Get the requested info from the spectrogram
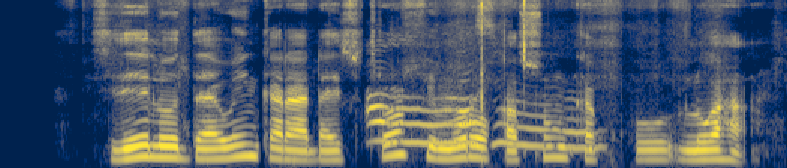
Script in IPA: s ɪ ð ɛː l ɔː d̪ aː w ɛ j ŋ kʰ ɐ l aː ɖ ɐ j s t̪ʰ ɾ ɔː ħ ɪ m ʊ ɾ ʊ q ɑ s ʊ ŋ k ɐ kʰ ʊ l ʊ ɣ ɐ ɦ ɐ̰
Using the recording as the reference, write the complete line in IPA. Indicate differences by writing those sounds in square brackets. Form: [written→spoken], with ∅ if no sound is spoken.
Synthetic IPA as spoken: s ɪ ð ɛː l ɔː d̪ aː w ɛ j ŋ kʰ ɐ [l→ɾ] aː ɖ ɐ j s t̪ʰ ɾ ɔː [ħ→f] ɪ m ʊ ɾ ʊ q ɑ s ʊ ŋ [k→kʰ] ɐ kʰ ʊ l ʊ ɣ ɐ ɦ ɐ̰

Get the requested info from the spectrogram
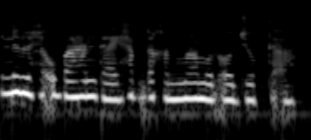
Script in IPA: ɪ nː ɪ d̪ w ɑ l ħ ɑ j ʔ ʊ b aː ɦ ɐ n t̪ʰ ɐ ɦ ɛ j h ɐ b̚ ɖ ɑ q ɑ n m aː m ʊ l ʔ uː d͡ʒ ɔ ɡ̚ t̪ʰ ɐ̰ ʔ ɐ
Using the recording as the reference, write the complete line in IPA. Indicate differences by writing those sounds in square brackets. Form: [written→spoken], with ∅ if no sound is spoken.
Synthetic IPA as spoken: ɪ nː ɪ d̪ w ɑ [l→∅] ħ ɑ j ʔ ʊ b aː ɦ ɐ n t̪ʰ ɐ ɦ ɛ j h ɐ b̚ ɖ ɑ q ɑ n m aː m ʊ l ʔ [uː→ɔː] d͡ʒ [ɔ→ɔː] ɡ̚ t̪ʰ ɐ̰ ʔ ɐ

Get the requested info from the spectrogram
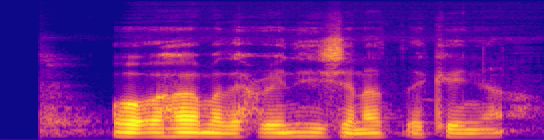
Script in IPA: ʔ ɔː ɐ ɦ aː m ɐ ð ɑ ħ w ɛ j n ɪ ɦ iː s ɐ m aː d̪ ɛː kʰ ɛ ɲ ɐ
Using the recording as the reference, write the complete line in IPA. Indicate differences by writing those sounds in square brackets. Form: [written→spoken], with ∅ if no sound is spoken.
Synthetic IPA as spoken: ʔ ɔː ɐ ɦ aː m ɐ ð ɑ ħ w ɛ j n ɪ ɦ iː [s→ʃ] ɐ [m→n] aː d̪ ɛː kʰ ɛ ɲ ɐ

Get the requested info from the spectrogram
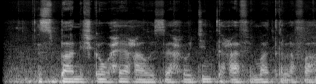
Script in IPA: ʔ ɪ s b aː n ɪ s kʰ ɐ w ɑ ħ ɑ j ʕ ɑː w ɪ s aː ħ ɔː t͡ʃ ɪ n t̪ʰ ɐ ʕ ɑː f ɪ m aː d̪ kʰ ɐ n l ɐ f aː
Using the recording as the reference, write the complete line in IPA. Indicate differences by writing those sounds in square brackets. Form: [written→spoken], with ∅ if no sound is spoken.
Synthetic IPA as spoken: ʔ ɪ s b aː n ɪ [s→ʃ] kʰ ɐ w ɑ ħ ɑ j ʕ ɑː w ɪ s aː ħ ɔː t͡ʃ ɪ n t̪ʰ ɐ ʕ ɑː f ɪ m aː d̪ kʰ ɐ [n→∅] l ɐ f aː

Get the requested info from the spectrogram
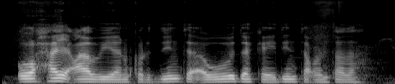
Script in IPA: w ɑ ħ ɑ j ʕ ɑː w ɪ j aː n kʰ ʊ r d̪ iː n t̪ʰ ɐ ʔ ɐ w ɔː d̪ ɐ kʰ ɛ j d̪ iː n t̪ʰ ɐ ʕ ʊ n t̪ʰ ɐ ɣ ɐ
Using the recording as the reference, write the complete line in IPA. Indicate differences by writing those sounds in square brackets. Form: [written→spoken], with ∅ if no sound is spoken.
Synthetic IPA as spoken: w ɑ ħ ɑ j ʕ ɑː w ɪ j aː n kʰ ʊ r d̪ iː n t̪ʰ ɐ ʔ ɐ w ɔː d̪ ɐ kʰ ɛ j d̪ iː n t̪ʰ ɐ ʕ ʊ n t̪ʰ ɐ [ɣ→ð] ɐ

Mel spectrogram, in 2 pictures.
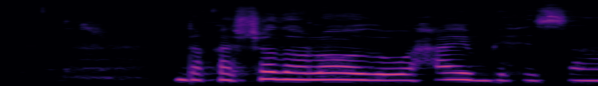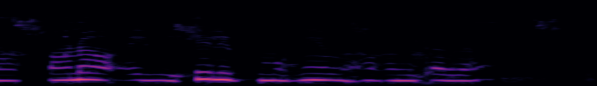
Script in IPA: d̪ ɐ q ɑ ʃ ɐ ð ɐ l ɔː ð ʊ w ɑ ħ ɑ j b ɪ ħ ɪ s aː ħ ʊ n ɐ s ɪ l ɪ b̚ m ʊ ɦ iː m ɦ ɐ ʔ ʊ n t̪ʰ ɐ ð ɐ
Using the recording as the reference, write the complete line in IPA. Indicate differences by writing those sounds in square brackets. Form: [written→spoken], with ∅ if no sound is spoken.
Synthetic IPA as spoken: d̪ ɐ q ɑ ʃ ɐ ð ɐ l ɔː ð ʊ w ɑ ħ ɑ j b ɪ ħ ɪ s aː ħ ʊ n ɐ [s→h] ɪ l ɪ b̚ m ʊ ɦ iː m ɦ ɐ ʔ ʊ n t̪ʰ ɐ ð ɐ

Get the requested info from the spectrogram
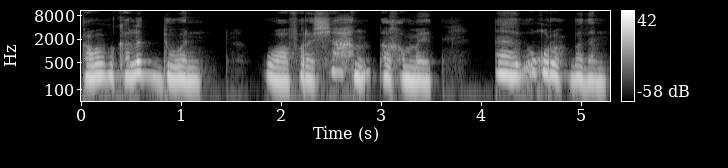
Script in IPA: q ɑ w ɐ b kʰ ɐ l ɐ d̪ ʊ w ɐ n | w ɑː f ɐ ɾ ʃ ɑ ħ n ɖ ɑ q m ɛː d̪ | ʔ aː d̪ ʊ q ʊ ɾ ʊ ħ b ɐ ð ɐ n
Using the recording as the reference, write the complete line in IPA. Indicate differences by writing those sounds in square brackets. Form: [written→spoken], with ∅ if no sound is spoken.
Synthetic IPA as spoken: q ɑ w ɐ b kʰ ɐ l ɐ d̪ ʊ w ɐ n | w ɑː f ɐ ɾ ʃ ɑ ħ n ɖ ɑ q m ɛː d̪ | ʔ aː d̪ ʊ q ʊ ɾ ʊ ħ b ɐ ð ɐ n

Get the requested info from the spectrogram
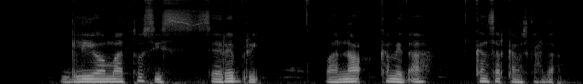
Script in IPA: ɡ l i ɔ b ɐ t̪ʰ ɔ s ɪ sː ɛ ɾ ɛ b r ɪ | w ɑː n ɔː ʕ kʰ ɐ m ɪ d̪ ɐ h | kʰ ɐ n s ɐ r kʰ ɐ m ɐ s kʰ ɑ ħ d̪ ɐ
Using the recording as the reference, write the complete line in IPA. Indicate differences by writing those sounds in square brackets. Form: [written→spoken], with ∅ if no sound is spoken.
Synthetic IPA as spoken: ɡ l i ɔ [b→m] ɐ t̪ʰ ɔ s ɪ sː ɛ ɾ ɛ b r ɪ | w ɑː n ɔː ʕ kʰ ɐ m ɪ d̪ ɐ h | kʰ ɐ n s ɐ r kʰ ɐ m ɐ s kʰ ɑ ħ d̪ ɐ

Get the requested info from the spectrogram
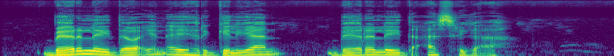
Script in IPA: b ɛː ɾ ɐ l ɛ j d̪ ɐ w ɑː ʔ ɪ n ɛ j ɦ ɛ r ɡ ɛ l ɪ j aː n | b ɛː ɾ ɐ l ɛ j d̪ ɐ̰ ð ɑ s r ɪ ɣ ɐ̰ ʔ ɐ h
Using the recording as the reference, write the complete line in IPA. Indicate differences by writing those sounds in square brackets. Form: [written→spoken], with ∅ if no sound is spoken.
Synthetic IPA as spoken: b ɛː ɾ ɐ l ɛ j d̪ ɐ w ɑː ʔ ɪ n ɛ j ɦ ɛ r ɡ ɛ l ɪ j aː n | b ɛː ɾ ɐ l ɛ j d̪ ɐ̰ [ð→ʕ] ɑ s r ɪ ɣ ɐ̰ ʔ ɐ h

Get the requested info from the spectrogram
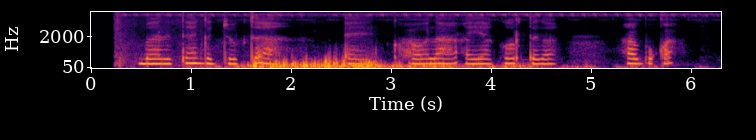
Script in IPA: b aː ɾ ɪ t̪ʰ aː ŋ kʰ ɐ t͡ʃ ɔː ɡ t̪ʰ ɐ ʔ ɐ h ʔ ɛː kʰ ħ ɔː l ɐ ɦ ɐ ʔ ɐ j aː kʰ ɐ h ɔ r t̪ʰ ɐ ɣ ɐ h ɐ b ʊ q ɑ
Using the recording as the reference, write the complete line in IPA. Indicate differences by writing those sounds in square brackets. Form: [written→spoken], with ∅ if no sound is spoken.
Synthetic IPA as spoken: b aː ɾ ɪ t̪ʰ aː ŋ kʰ ɐ t͡ʃ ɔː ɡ t̪ʰ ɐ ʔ ɐ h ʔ ɛː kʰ ħ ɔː l ɐ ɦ ɐ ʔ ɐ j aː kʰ ɐ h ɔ r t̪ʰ ɐ ɣ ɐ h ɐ b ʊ q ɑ

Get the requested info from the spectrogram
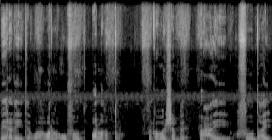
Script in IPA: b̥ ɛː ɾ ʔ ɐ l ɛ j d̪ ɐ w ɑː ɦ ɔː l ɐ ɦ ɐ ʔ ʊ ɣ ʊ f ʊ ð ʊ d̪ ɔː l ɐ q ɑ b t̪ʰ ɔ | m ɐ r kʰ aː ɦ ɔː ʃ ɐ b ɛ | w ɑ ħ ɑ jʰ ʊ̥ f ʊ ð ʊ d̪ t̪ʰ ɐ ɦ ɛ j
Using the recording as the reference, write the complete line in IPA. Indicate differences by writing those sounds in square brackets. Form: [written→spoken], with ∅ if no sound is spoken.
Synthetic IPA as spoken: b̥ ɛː ɾ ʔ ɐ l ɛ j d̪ ɐ w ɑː ɦ ɔː l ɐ ɦ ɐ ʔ ʊ ɣ ʊ f ʊ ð ʊ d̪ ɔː l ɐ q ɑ b t̪ʰ ɔ | m ɐ r kʰ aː ɦ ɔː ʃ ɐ b ɛ | w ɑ ħ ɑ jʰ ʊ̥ f ʊ ð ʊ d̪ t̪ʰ ɐ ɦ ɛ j

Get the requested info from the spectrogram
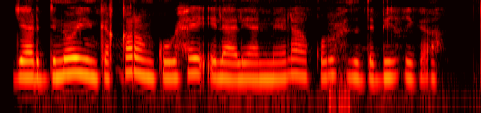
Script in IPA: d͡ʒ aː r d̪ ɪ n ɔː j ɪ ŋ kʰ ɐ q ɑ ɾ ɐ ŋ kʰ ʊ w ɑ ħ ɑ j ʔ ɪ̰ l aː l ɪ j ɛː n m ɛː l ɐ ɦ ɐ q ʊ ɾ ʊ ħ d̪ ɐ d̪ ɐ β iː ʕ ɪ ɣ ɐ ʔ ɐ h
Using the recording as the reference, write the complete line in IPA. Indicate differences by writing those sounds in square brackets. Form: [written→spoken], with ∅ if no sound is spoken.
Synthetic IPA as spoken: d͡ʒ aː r d̪ ɪ n ɔː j ɪ ŋ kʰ ɐ q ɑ ɾ ɐ ŋ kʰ ʊ w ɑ ħ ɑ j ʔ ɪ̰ l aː l ɪ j [ɛː→aː] n m ɛː l ɐ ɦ ɐ q ʊ ɾ ʊ ħ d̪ ɐ d̪ ɐ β iː ʕ ɪ ɣ ɐ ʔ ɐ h

